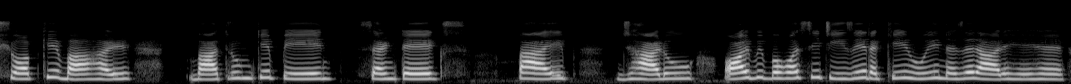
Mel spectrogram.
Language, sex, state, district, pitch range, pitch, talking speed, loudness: Hindi, female, Jharkhand, Palamu, 250-285 Hz, 260 Hz, 110 wpm, -17 LUFS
